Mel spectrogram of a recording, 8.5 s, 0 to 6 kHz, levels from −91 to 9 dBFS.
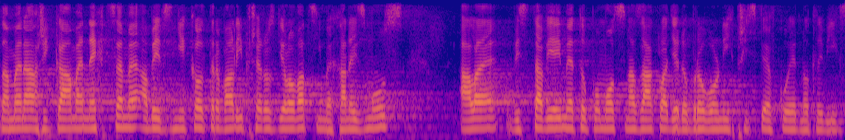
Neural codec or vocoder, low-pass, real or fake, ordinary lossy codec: vocoder, 44.1 kHz, 128 mel bands every 256 samples, BigVGAN v2; 5.4 kHz; fake; Opus, 64 kbps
